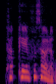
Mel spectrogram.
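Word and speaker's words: 建英: 이름 같은 경우는 이제 타케 후사라고 읽어요. 그래서 세월거는 이제 타케로 있고 꽃뿌리형은 이제 후사 이렇게 있는 거 알 수 있습니다.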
